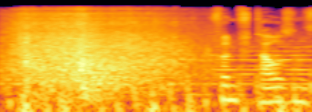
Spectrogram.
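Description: nature, ocean waves surging

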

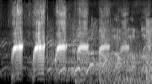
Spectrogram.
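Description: bird, duck quacking

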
